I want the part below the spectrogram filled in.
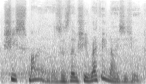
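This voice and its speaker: A man reading the scripted narration of a video game in a measured storyteller's manner. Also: mid-range voice, very animated, gravelly, background noise. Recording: game music behind.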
